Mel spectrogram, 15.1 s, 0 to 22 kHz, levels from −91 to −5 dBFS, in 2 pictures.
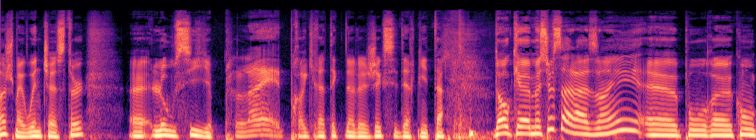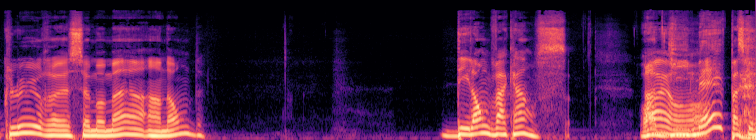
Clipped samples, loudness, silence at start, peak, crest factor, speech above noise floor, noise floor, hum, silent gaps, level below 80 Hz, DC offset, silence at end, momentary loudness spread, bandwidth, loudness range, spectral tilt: under 0.1%; -13 LUFS; 0 s; 0 dBFS; 12 dB; 45 dB; -58 dBFS; none; none; -36 dBFS; under 0.1%; 0 s; 8 LU; 15.5 kHz; 6 LU; -5.5 dB/octave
